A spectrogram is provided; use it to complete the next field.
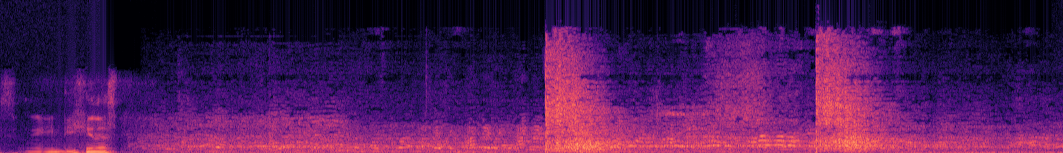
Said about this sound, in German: Die Schüsse kommen aus weißen Pickups ohne Nummernschilder. Viele vermuten, dass es sich hierbei um Polizisten in Zivil handelt.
